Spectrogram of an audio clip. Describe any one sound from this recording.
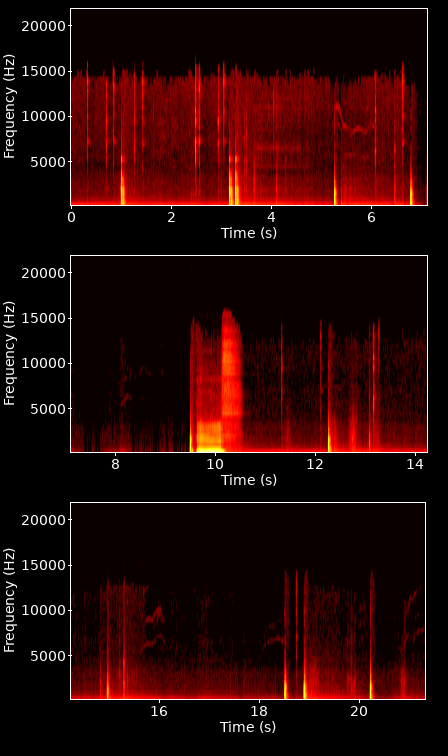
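Soft digital clicks sound as game pieces move.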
